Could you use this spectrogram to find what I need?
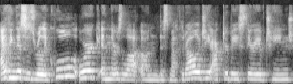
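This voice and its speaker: The voice has a dark, mellow tone with ordinary pitch variation. The pace is very fast. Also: woman. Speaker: evaluation expert presenter. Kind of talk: webinar lecture.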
